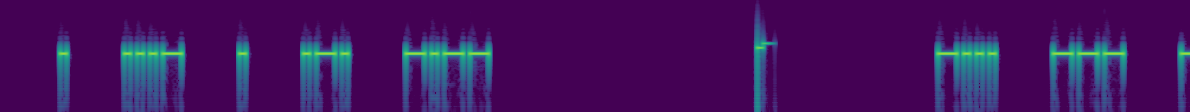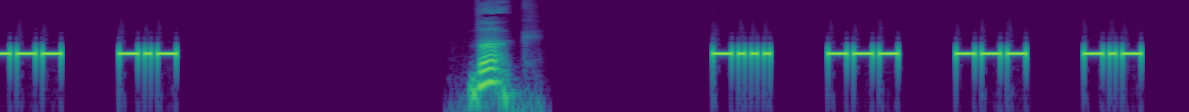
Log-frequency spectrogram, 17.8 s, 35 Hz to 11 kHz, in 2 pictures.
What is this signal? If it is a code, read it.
Morse code, heard as a keyed tone, about 25 wpm, spaced as for 14 wpm, 700 Hz. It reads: EVERY BOOK BOOK
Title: 3x Character Spacing - Top 300 Words - 25wpm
